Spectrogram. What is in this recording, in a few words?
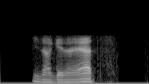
"inagena", HIROSHIMA ben; いなげな 変な，とっぴょうしもない この言葉の微妙なニュアンスを伝えるのが難しい。私は相手を見下していると思っている。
